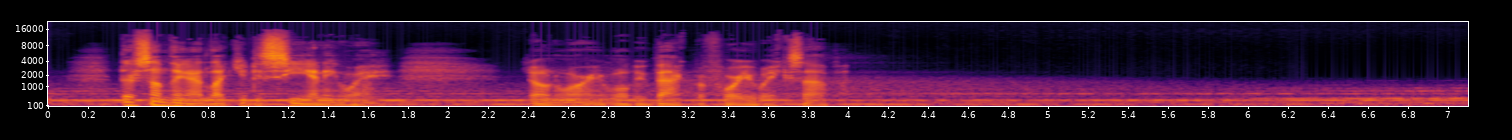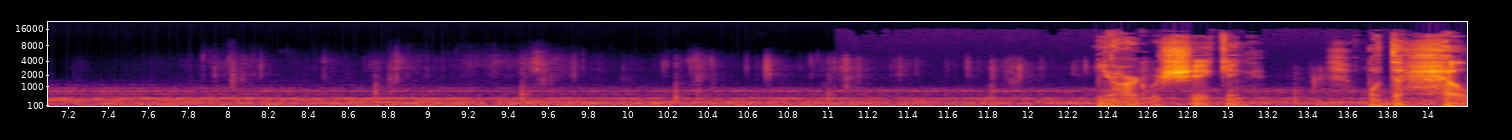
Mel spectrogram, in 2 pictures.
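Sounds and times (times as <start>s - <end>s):
speech: 0.4s - 4.0s, 12.4s - 14.1s
footsteps going down a hall: 7.7s - 13.8s.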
